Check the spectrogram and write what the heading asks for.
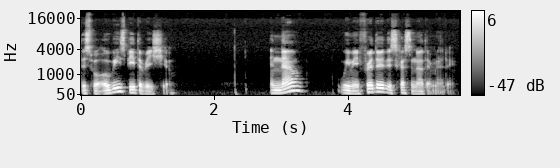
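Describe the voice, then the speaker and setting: A man with a low, slightly mellow voice, very animated and at a moderate pace, tutors math in an informal lecture. He explains things step by step, his phrasing formal and wordy, with hesitant self-corrections along the way.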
